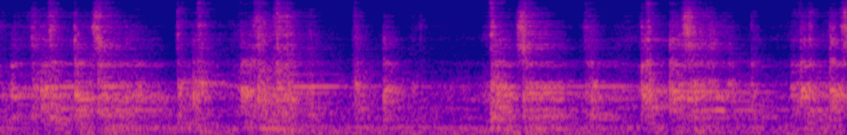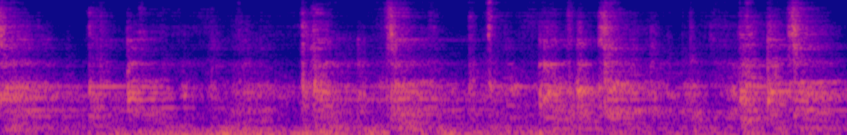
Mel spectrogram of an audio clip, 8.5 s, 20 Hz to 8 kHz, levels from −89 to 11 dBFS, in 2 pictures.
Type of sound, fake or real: fake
